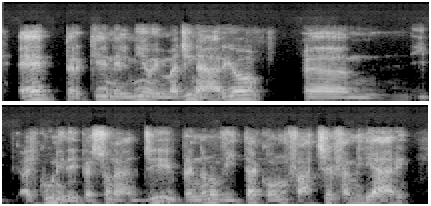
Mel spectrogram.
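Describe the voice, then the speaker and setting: The man's words come at a very slow pace. His intonation is fairly even. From Padua, Italy. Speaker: actor. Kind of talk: interview answer.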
